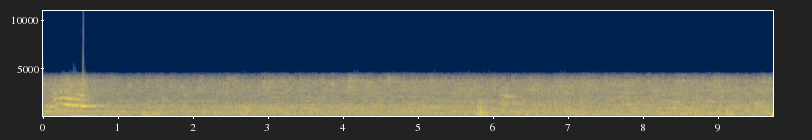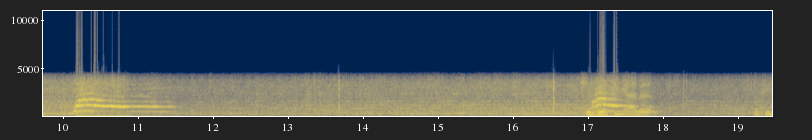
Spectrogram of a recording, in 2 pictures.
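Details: Pet cat reacting to a recording of her own screams, three loud harmonic meows around half a second, ten and seventeen seconds, each falling at the end, with a person speaking quietly between them in a small room.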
